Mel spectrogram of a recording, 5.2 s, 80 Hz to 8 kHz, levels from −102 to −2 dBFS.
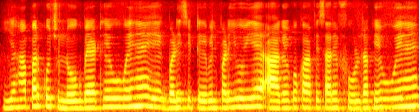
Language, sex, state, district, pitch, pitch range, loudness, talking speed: Hindi, female, Bihar, West Champaran, 205 Hz, 195-225 Hz, -18 LUFS, 250 wpm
